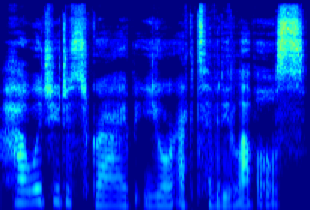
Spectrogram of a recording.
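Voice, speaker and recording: Woman playing a low, creaky-voiced ASMR intake interviewer. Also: moderate pace, sharp tone, no room sound, clean studio sound, exaggerated voice. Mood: calm, businesslike. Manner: polite, explanatory, informal office patter. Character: friendly, chatty female intake interviewer at a vampire blood donation center. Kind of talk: ASMR role-play, soft personal-attention interview.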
